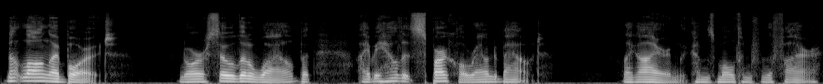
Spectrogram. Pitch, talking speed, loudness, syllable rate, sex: 120 Hz, 175 wpm, -19 LUFS, 5.0 syllables/s, male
